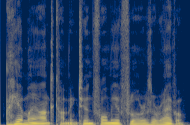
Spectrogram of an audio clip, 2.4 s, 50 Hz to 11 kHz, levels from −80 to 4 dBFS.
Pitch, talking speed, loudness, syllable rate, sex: 125 Hz, 275 wpm, -15 LUFS, 7.3 syllables/s, male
